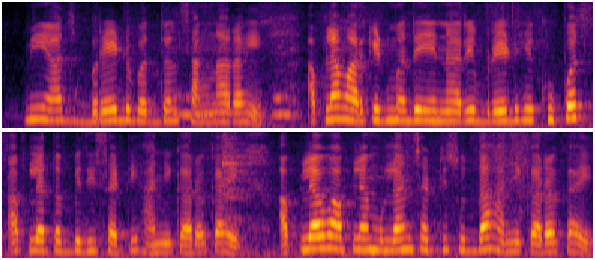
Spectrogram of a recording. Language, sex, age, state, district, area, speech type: Marathi, female, 30-45, Maharashtra, Amravati, urban, spontaneous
